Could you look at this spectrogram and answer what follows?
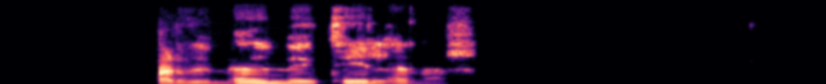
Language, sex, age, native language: Icelandic, male, 40-49, Icelandic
